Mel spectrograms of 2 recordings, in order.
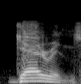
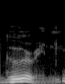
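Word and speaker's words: Guerin: Garin säger man. Nu, nu, ska jag komma ihåg det. Garin. Jag säger Gurin. Gurin, ja det är något annat.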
